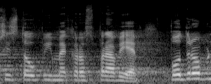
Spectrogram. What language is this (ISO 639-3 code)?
ces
